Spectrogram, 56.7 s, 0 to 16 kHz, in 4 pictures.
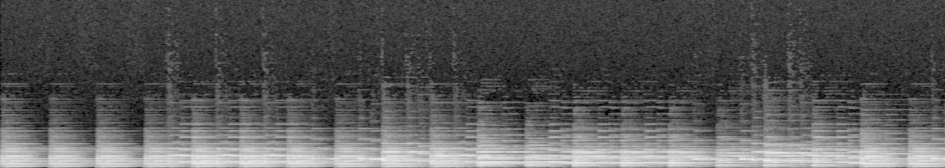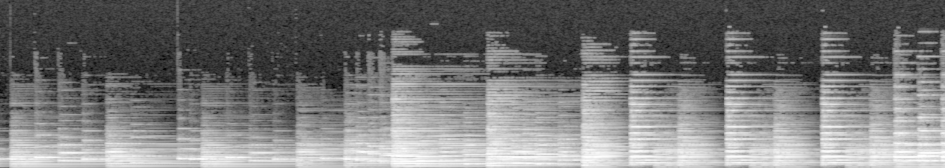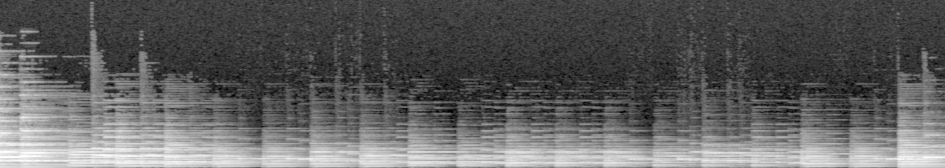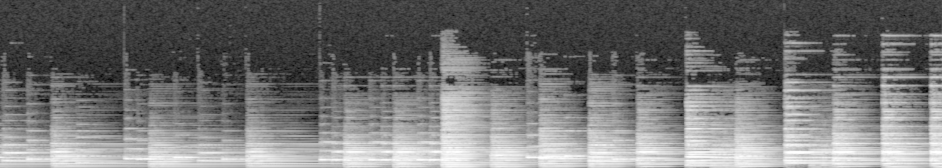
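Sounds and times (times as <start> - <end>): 
symphony piano: 0.0 - 56.6.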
